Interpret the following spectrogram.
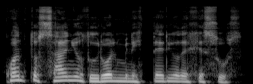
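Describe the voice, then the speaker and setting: Mellow-voiced preacher man, dry close sound. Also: on the high side, normal speed, no room sound. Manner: emphatic, asks and answers his own questions; repeats tag question "¿no es cierto?". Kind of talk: Bible teaching sermon.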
